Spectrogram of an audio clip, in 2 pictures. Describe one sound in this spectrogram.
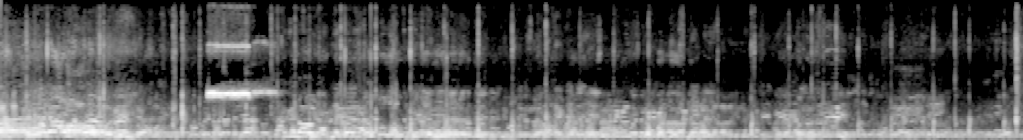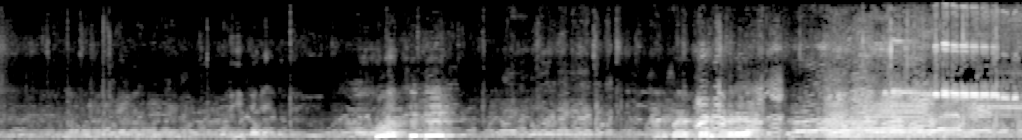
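A large crowd of spectators chatters and calls out outdoors.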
